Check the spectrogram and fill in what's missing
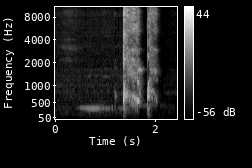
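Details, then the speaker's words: Female, expecting a sneeze that turned into a cough: a brief voiced, hum-like intake of breath, then two sharp, explosive, loose-sounding coughs in quick succession. "I thought I had to sneeze. Ended up being a cough."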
